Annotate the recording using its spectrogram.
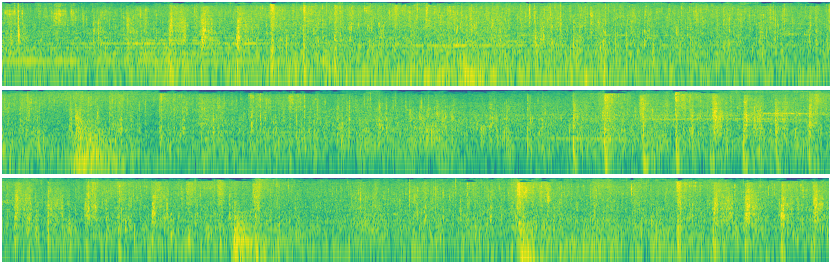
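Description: Footsteps crunch over grass and gravel.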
